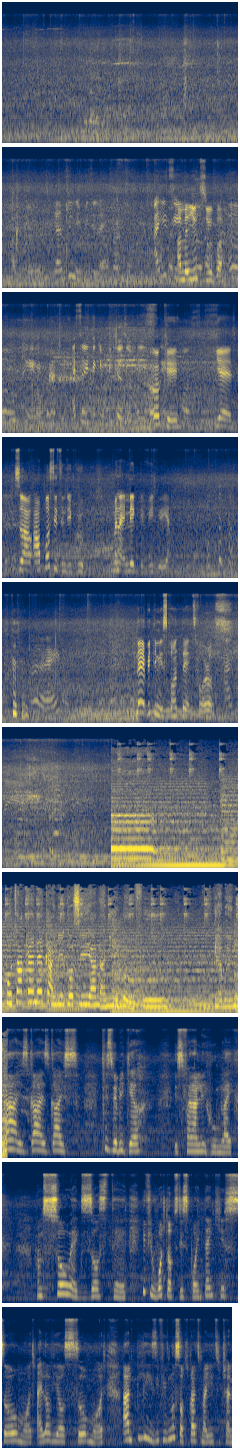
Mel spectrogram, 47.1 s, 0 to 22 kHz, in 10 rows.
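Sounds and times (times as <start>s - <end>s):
road traffic rumble: 0.0s - 47.0s
loud music: 25.8s - 33.2s.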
